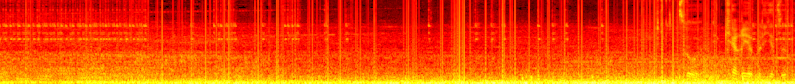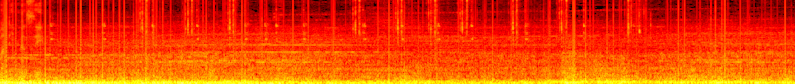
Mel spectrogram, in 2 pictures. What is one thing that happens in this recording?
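A deep spaceship engine hum drones steadily.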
